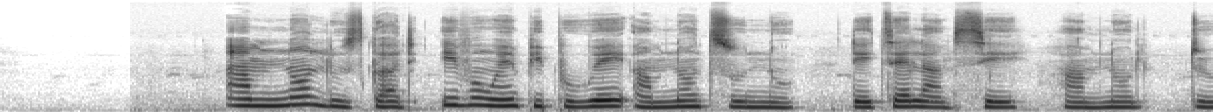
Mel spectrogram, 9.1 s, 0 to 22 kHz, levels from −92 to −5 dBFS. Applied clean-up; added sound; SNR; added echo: none; none; none; none.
